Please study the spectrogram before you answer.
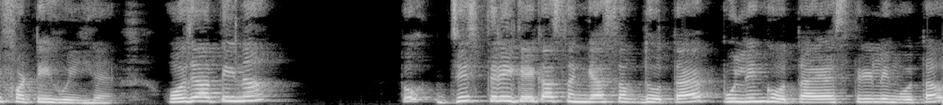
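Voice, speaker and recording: A woman teacher with a high, slightly mellow voice and some vocal fry gives children a patient grammar lesson. She calls her pupils "beta" and often poses questions, then answers them herself.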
